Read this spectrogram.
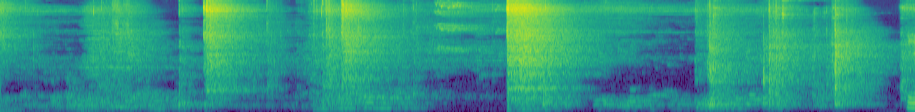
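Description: Metal frame parts clank and rattle as a wheeled chair is handled.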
